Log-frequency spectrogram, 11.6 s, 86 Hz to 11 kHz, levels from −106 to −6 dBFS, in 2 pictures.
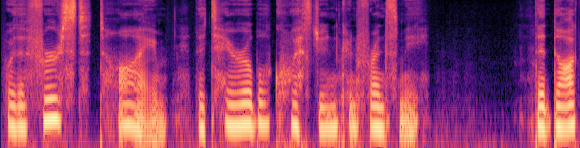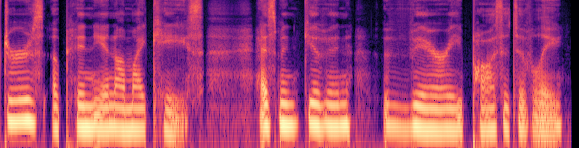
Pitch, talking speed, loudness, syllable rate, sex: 175 Hz, 105 wpm, -19 LUFS, 3.7 syllables/s, female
